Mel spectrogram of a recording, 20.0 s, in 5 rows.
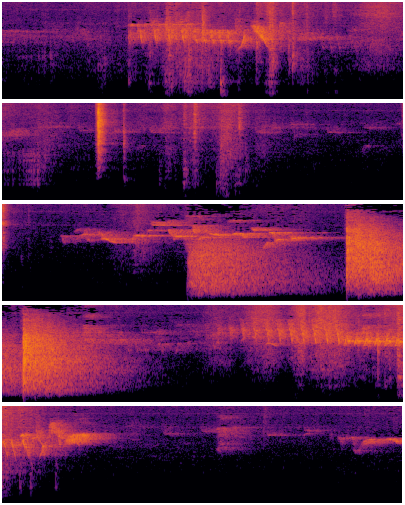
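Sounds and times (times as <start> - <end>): songbirds chirping: 0.0 - 11.5, 12.7 - 20.0
sharp crack: 9.9 - 13.6.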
